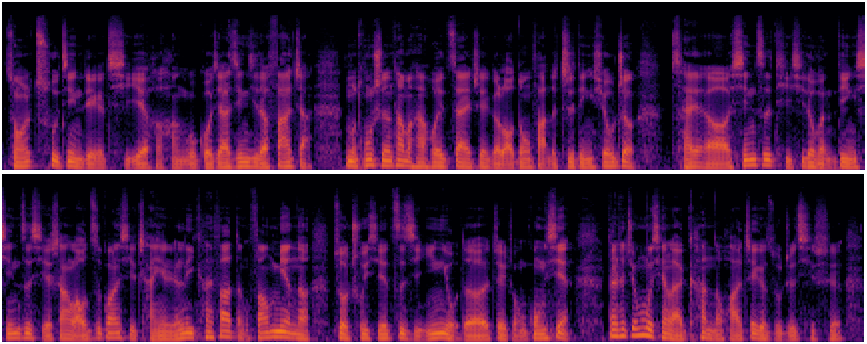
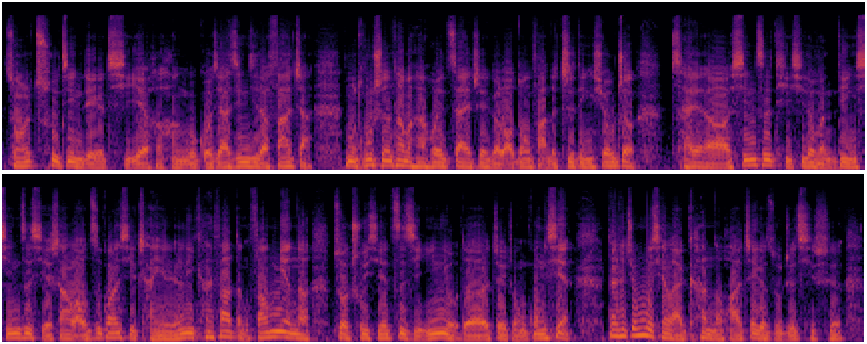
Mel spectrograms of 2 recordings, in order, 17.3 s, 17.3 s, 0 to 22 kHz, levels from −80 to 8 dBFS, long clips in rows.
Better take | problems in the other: first | distortion; heavy; 8 dB below the speech

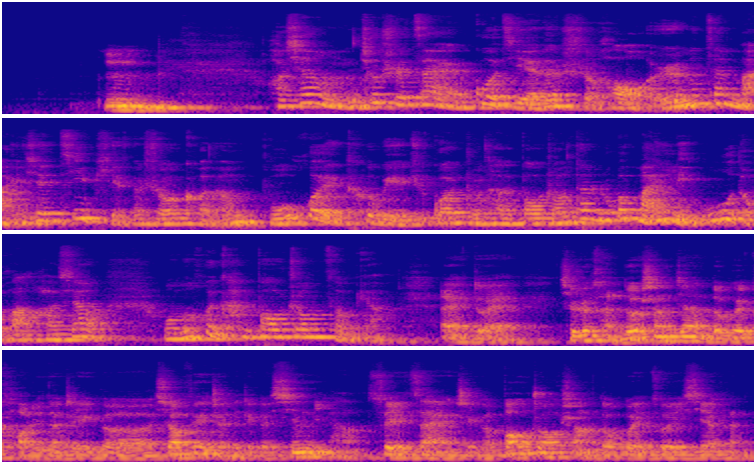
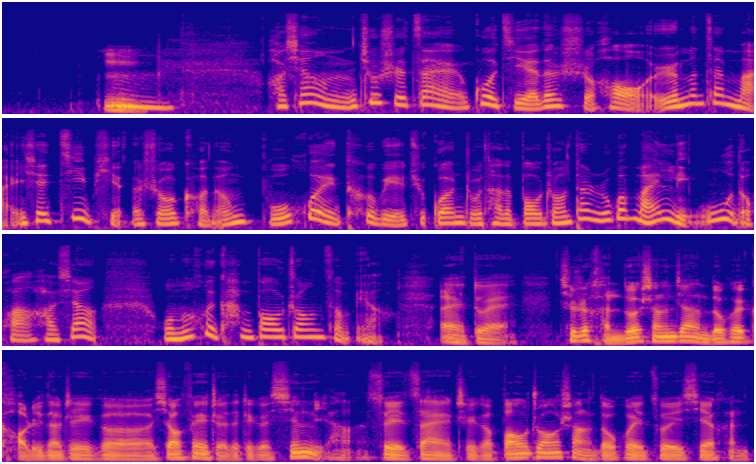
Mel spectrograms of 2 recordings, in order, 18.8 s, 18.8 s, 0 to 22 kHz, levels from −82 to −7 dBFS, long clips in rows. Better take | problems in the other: second | off-mic speech; far // room echo; slight; dies away in 0.5 s

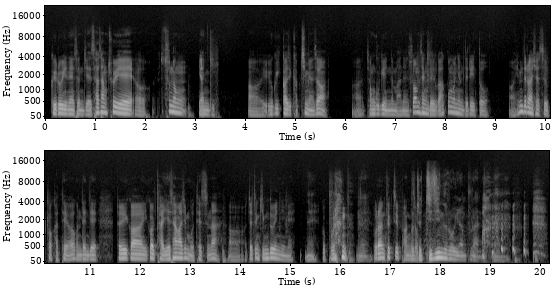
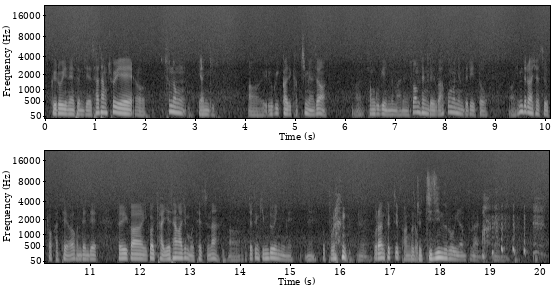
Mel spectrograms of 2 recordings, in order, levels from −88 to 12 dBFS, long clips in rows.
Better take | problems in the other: first | hiss; loud; throughout; 1 dB below the speech; faint in the first

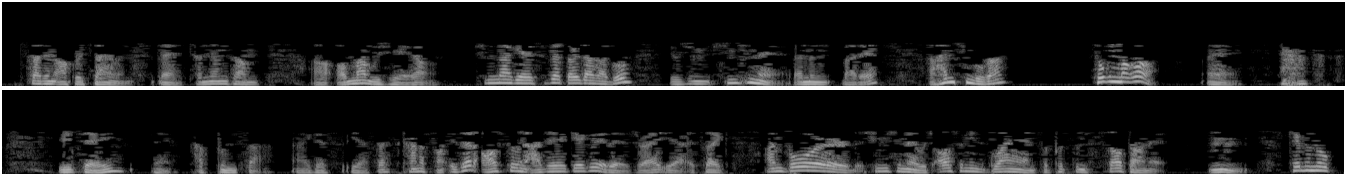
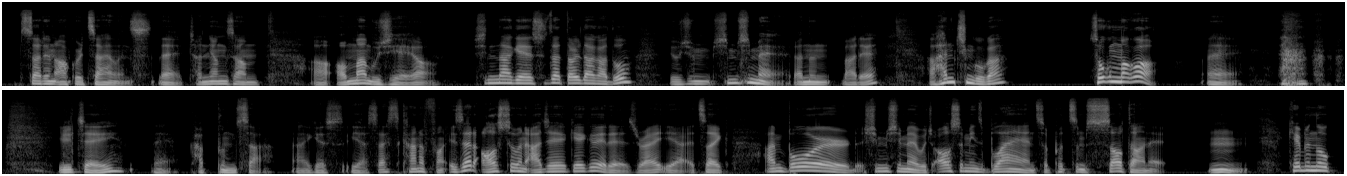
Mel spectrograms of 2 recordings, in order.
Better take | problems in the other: second | garbled, watery; badly; nothing above 2.5 kHz

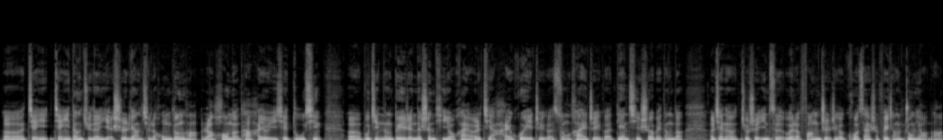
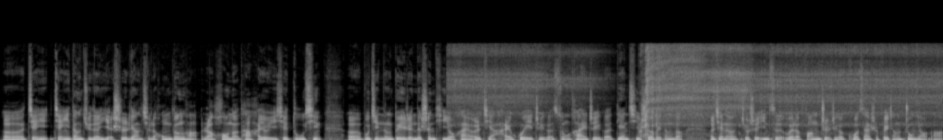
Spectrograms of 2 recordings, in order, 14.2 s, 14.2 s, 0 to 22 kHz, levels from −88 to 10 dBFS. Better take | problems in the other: first | hiss; loud; from 6.5 s on; 9 dB below the speech

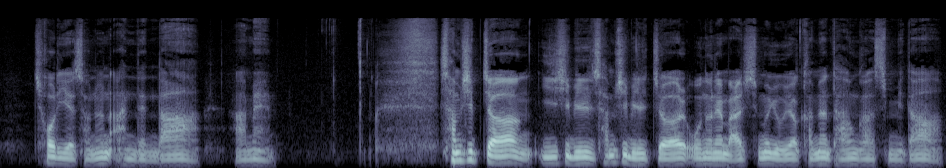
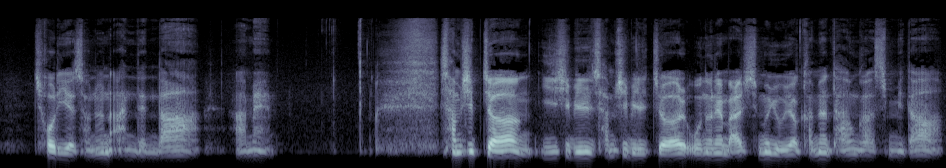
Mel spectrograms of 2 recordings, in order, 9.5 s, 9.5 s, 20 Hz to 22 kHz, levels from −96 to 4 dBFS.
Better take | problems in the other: first | thin; very; fading below 300 Hz

